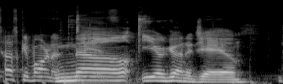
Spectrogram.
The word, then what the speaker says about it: Husqvarna: you're gonna fix it no mispronunciation of host covarna all right okay you're going to jump so many comments in that video everybody like it's husqvarna no you're going to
